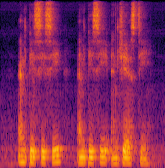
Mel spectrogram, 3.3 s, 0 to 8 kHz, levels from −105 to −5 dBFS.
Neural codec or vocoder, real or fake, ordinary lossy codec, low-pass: none; real; none; none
